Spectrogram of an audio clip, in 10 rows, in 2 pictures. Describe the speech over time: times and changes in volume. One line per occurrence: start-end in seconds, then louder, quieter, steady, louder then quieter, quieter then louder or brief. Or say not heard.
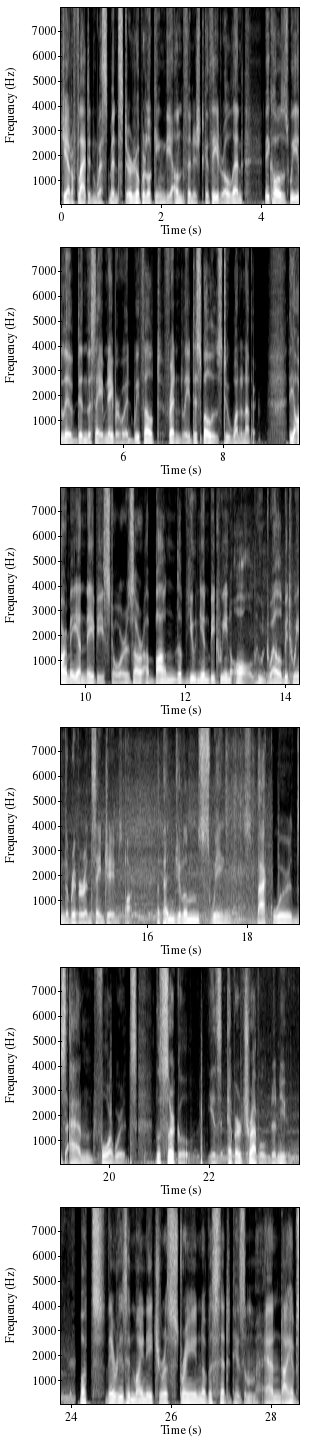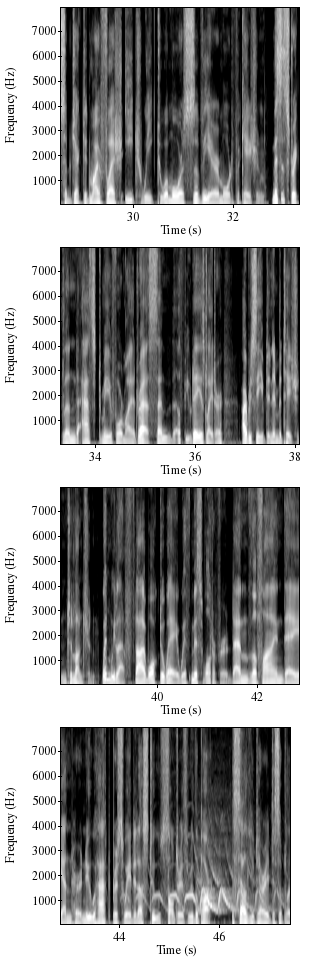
0.0-47.3 steady.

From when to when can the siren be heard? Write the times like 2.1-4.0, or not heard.
44.0-47.3.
